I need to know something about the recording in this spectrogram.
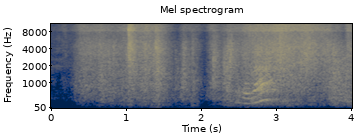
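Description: Large sheet of paper covering a table rustling and crinkling as it is pulled and slid across the tabletop.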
